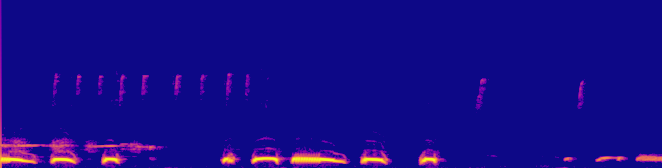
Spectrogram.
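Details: Cooing of a decoy spotted dove in the deep 'thổ' style: clipped hoots, then a phrase building to a long drawn, falling coo, with a thin whistle and faint ticks in the background.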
